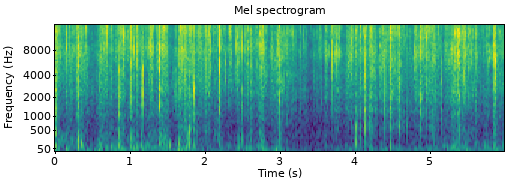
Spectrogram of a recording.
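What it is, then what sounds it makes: Plastic bubble wrap. A piece of clear, air-filled plastic bubble wrap is scratched with long nails and crumpled by hand. The result is six seconds of dense, continuous crinkling and scratching, dotted with sharp, bright crackles and brief snaps that die away almost instantly.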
